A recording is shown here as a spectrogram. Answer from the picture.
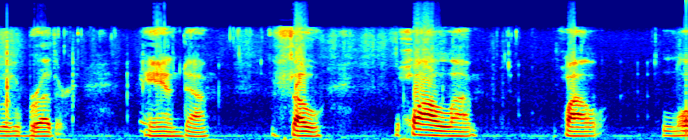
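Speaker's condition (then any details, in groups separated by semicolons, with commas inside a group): Parkinson's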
